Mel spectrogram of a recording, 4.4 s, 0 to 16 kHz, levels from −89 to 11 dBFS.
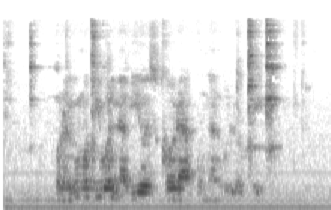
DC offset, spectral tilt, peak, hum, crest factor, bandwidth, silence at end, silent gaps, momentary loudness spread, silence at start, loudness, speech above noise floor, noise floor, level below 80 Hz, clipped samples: under 0.1%; -2 dB/octave; -10 dBFS; 60 Hz at -45 dBFS; 20 dB; 11.5 kHz; 0 s; none; 14 LU; 0.05 s; -28 LUFS; 21 dB; -49 dBFS; -48 dBFS; under 0.1%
